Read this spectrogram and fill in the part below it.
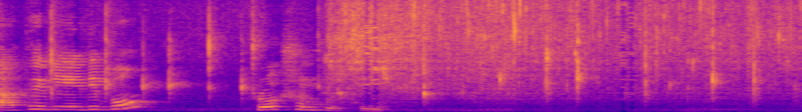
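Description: Pieces of food drop into hot liquid in a pan.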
